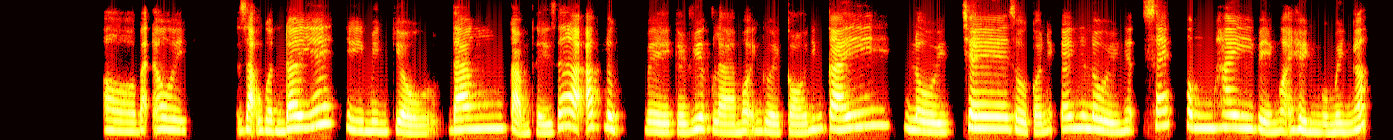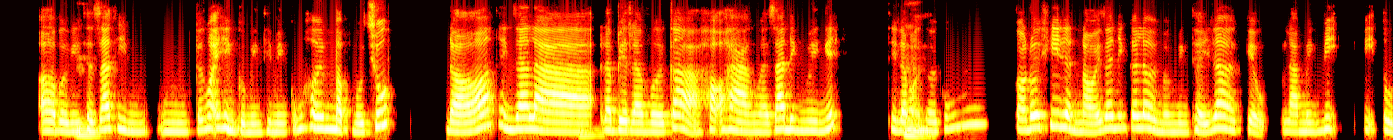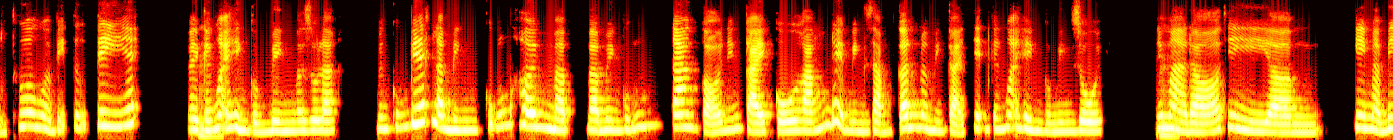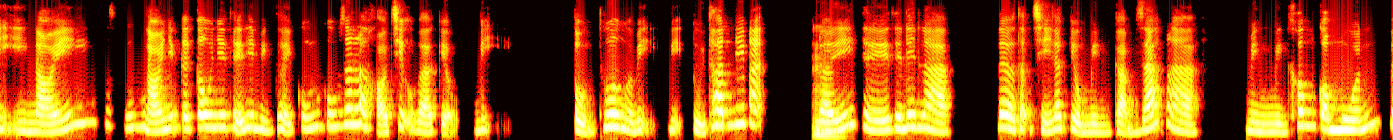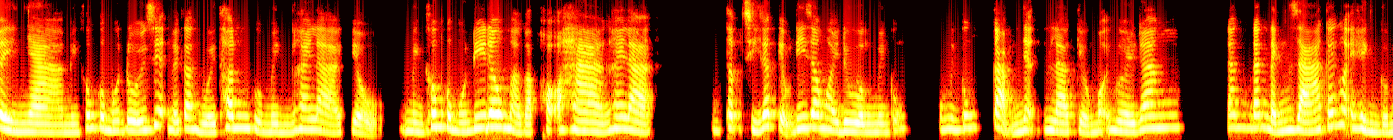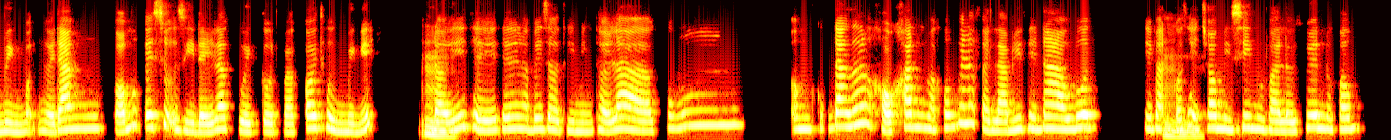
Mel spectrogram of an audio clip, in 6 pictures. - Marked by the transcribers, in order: tapping; unintelligible speech
- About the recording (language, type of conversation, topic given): Vietnamese, advice, Làm sao để bớt khó chịu khi bị chê về ngoại hình hoặc phong cách?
